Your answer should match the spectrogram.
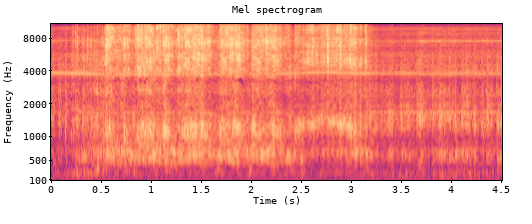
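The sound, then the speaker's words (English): A container of oil mixed with smoked roe is shaken hard to re-emulsify the oil, giving a rapid, rhythmic sloshing rattle that runs steadily for a few seconds before easing off. No one speaks. “I'm going to re-emulsify the oil back in. Give it a shake.”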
